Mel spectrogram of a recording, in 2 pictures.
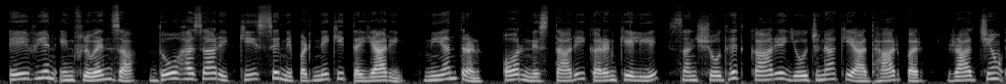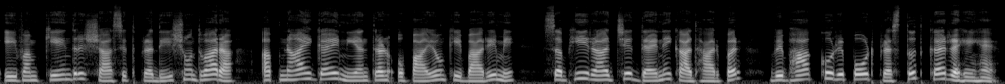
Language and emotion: Hindi, neutral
